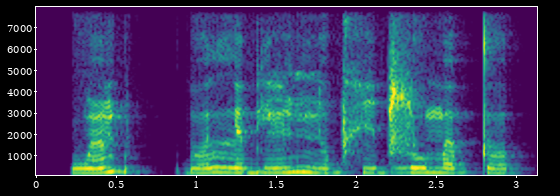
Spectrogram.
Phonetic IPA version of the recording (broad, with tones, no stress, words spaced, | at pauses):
wə̃˨˥b | ɠʊ˨˥lːɪ˧bjĩ˨˥b ɲʊ˨˥bxi˧b ɮu˧mə˨˥btʊ˧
